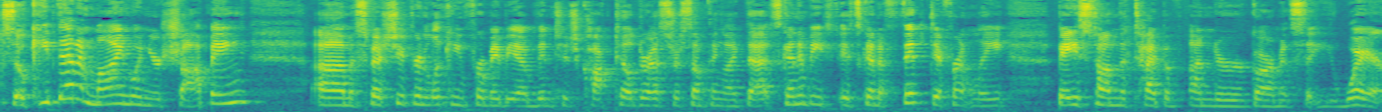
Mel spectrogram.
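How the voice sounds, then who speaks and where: A woman's fairly high voice at a very fast pace, with ordinary pitch variation, over noticeable background noise. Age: 50s. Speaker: podcast host and vintage store owner. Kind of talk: casual chat.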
